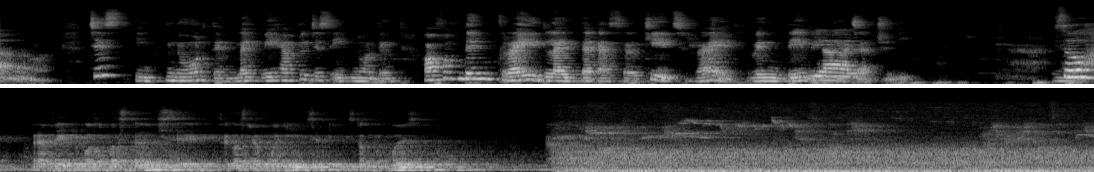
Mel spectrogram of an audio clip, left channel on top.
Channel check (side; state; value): both; different; correlation -0.01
